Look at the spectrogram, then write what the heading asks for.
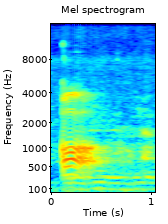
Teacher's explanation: Ko, tidak ada nafas yang keluar. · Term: al-jahr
